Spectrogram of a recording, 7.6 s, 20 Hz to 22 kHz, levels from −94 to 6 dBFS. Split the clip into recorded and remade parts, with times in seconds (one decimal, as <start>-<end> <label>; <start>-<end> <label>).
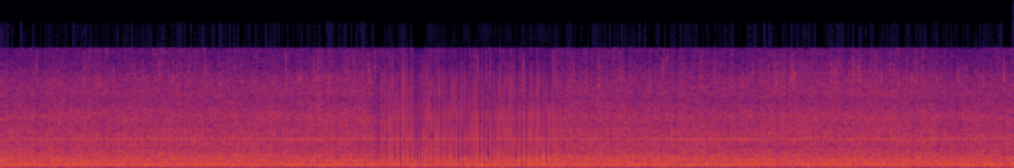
0.0-2.9 recorded; 2.9-4.2 remade; 4.2-7.6 recorded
